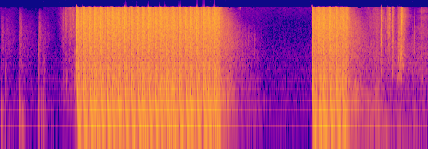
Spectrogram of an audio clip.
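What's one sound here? A rifle fires in a rapid, loud burst.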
